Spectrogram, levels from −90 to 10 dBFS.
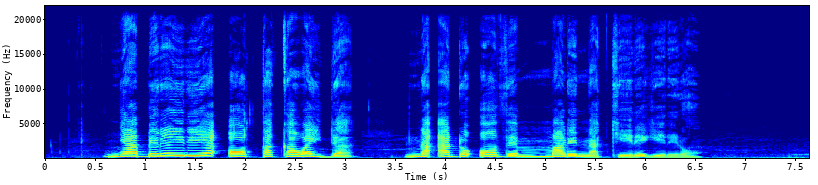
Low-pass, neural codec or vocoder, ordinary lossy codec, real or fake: none; none; none; real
